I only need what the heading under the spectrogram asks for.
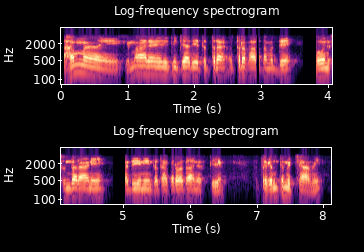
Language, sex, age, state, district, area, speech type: Sanskrit, male, 30-45, Karnataka, Raichur, rural, conversation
